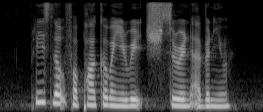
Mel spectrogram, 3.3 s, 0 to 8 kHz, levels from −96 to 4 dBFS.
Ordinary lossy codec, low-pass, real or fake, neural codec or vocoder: none; 7.2 kHz; real; none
